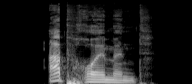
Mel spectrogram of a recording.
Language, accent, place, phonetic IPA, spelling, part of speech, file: German, Germany, Berlin, [ˈapˌʁɔɪ̯mənt], abräumend, verb, De-abräumend.ogg
- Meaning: present participle of abräumen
